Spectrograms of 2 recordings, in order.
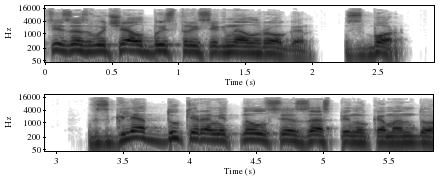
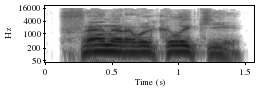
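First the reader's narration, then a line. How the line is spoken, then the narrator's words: Growling. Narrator (Russian): зарычал Блистик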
